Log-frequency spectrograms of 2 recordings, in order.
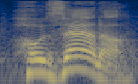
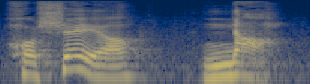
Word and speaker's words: Hosanna: The accent is on the last syllable. It's Hosea na.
